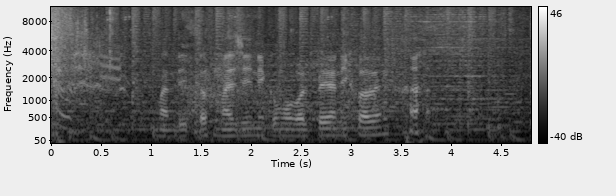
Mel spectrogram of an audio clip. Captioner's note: laughs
